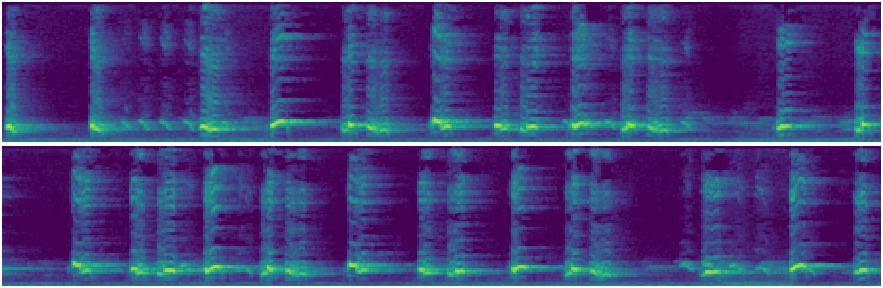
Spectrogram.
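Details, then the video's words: Lure song of sooty-headed bulbul, meant to excite lazy caged bulbuls into answering: a long series of lively chirps and short warbled phrases, irregularly spaced, several notes per second, with brief pauses between bursts. "Pancingan Trucukan Bahan Ombyokan ‼️COCOK Untuk Memancing Trucukan Anda Agar Bunyi dan Gacor"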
